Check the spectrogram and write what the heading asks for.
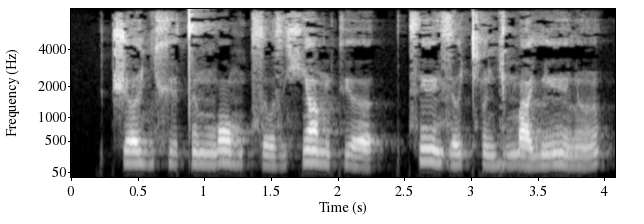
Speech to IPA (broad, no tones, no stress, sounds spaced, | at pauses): t͡ʃ ɜ ʎ xʲ ə t ə̃ ŋ ɔ m t͡s ɤ z ç ã m kʲ ɜ | t͡s ẽ z ə cʰ ə̃ ɟ ʏ m a lʲ ẽ l ə̃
